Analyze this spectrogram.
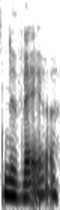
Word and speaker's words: Nevaeh: Evie this is heaven it's a name that is heaven spelled backwards okay so how would you pronounce that I think typically it's Nevaeh it's very common here in the south but I think they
